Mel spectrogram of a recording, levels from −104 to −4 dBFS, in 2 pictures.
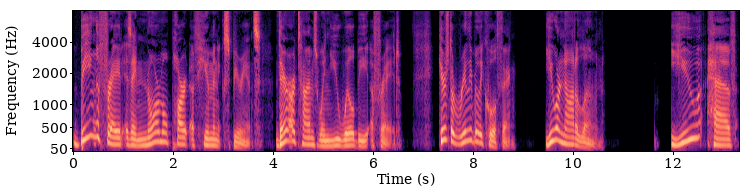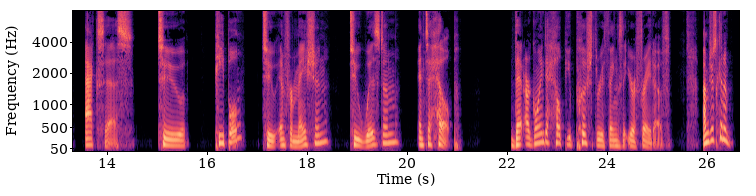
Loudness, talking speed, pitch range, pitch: -23 LUFS, 125 wpm, 125-185 Hz, 145 Hz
